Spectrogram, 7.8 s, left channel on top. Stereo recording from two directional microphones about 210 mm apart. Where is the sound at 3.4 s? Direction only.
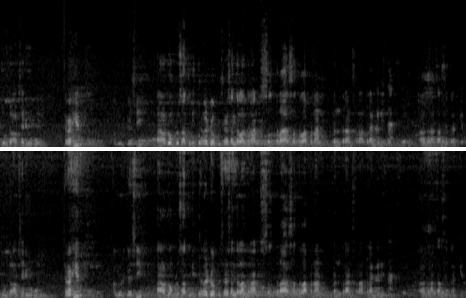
30° right (ahead or behind).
